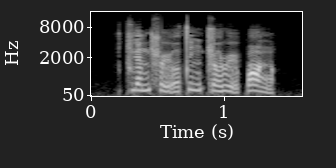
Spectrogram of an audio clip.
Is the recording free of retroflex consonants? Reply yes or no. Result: no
